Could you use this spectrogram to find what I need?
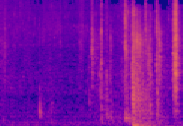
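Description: A door at a therapist's consulting room swinging shut: a faint knock early on, then a heavier low thud followed by a lighter knock, with no voices.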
